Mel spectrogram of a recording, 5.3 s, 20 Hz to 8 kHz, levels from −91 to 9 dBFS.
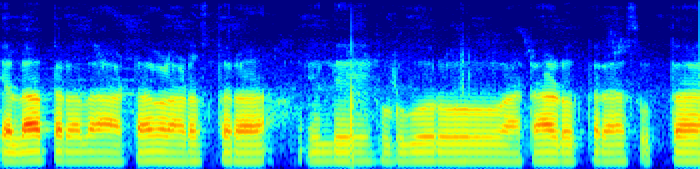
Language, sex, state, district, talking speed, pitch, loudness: Kannada, male, Karnataka, Gulbarga, 115 wpm, 115 Hz, -19 LUFS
